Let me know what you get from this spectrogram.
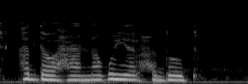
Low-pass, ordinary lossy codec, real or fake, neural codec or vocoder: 7.2 kHz; none; fake; codec, 16 kHz, 16 kbps, FreqCodec, smaller model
